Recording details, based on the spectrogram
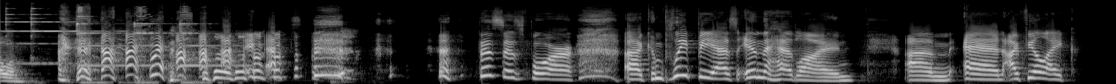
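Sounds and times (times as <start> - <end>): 
small bell ringing with a shimmering tone: 0.0 - 2.7
speech: 0.0 - 3.6, 4.4 - 10.8
people chuckling: 0.6 - 4.0.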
